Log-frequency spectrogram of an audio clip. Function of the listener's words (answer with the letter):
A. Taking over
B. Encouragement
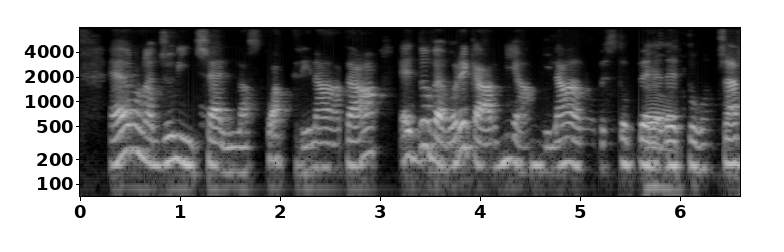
B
